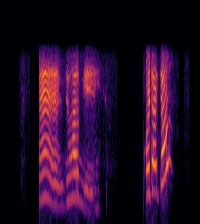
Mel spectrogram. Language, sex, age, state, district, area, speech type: Santali, female, 18-30, Jharkhand, Pakur, rural, conversation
